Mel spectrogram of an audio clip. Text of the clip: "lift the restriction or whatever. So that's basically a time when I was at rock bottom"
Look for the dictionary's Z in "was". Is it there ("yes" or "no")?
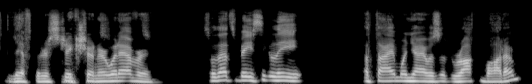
yes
